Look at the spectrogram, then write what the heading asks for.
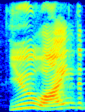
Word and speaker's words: wind: 그러면은 wind back time 이거 윈드 아니야? 와인드라고 발음할 거야. 동사로.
